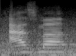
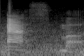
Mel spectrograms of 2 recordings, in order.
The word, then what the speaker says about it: asthma: to call it in america we call it asthma and in australia it's pronounced asthma we kind of say it more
